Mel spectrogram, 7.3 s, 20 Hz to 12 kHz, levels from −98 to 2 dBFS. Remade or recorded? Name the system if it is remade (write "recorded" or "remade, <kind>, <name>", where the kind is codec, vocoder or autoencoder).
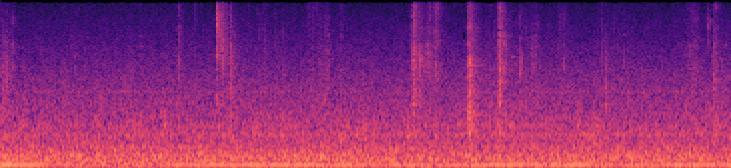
recorded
